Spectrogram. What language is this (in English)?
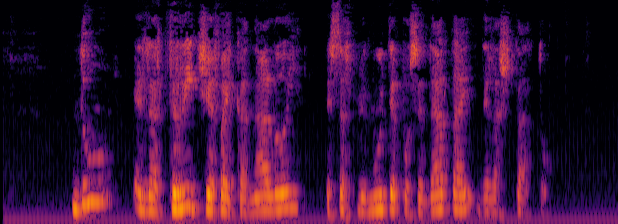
Esperanto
